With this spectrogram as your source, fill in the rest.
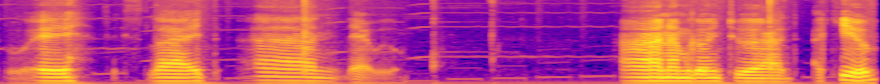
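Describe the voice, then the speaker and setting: A very slow delivery with a non-native accent, long, frequent pauses and music in the background. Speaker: livestreamer 3D modeler. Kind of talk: live stream tutorial. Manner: halting.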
